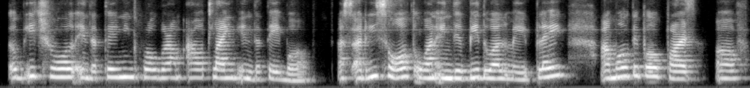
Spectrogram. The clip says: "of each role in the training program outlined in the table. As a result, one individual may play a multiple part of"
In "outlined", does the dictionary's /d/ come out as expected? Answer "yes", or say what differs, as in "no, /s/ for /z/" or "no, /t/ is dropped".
yes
